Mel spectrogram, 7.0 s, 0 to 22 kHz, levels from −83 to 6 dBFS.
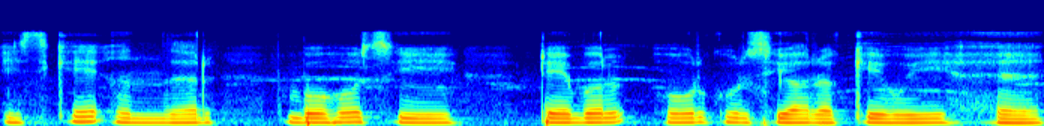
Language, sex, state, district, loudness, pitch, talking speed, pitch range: Hindi, male, Uttar Pradesh, Saharanpur, -19 LUFS, 130 Hz, 85 wpm, 125-140 Hz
